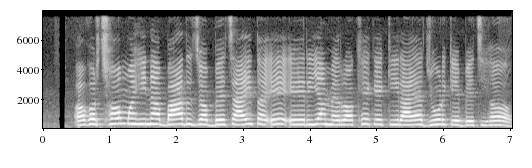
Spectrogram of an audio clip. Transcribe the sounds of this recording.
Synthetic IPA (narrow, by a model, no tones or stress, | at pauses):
əɡəɾt͡ʃʰɔməɦinabad̪d͡ʒəbːet͡ʃajt̪əʔeeɾijameɾəkʰekekiɾajad͡ʒoɽkebet͡ʃiɦʌ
